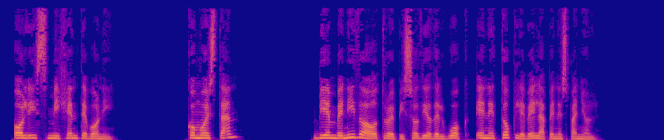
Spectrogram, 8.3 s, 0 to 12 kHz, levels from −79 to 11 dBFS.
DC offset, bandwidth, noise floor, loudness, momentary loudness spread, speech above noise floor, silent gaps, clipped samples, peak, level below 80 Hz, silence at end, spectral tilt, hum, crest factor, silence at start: under 0.1%; 12 kHz; under -90 dBFS; -21 LUFS; 10 LU; over 69 dB; 1.57-2.26 s, 3.14-3.82 s; under 0.1%; -4 dBFS; -56 dBFS; 0.85 s; -4.5 dB/octave; none; 18 dB; 0.2 s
